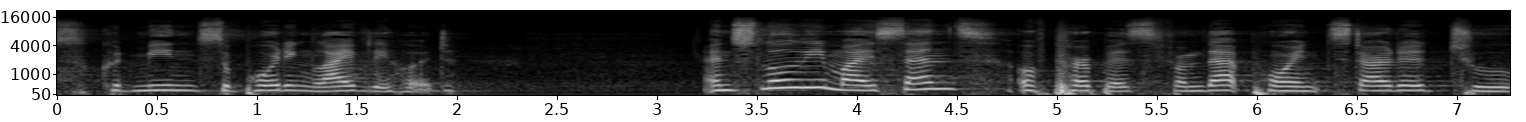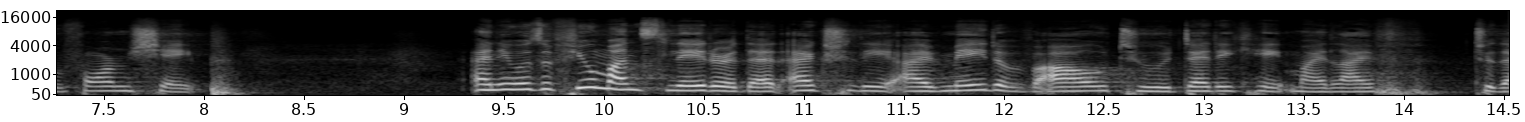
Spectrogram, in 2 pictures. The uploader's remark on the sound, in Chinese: 一席现场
